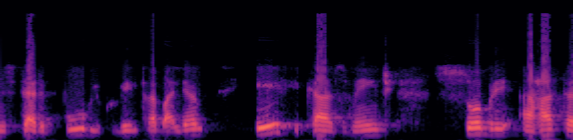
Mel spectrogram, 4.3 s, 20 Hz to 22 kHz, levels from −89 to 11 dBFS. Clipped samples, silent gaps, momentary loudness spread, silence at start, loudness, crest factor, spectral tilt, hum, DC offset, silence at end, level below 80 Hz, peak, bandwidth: under 0.1%; none; 11 LU; 0 s; -31 LUFS; 18 dB; -5 dB/octave; none; under 0.1%; 0 s; -72 dBFS; -14 dBFS; 15.5 kHz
